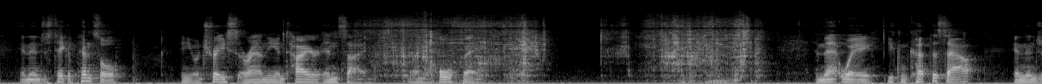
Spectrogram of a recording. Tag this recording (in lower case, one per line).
speech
